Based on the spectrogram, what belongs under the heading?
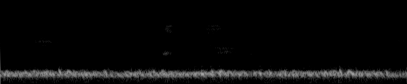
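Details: Male black grouse displaying at a lek to impress females: an unbroken, low bubbling coo rolls on throughout, with a brief hissing sneeze-like burst near the middle and faint higher notes.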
